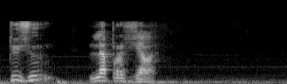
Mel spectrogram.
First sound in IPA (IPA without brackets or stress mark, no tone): t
